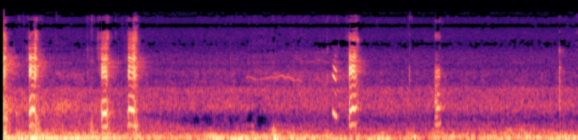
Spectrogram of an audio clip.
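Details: Russian Blue cat chattering after a fly disturbs its nap: short clipped chirps in quick bursts, about three near the start and more around four to five and a half seconds, over low room hum.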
